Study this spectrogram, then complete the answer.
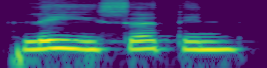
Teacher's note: You have to hold the noon sound by doing gunna here.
